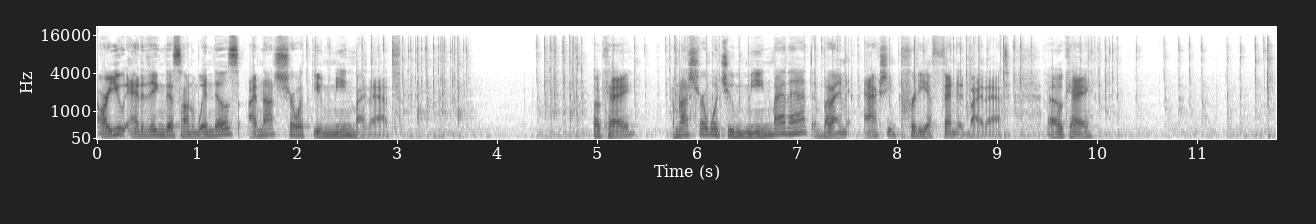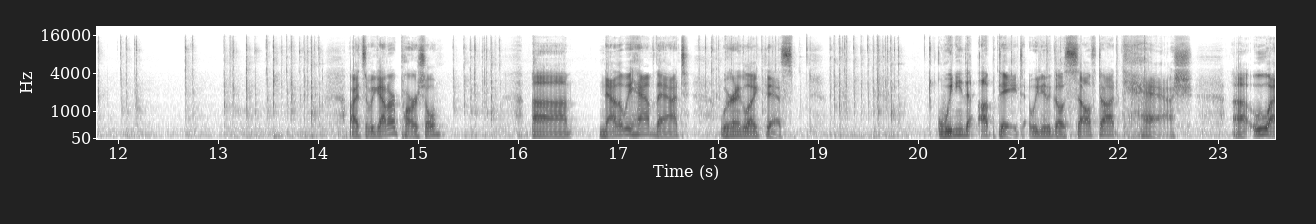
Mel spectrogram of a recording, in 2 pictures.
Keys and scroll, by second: 2.6 alt+{, 2.6 ctrl+c, 2.7-14.1 typing, 4.2 ctrl+c, 4.6 Return, 4.7 ctrl+^, 5.2 ctrl+c, 7.0 ctrl+c, 15.3 ctrl+c, 15.4-22.6 typing, 15.6 Return.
